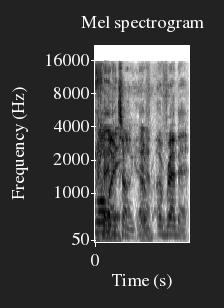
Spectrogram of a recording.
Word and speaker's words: Rebbe: How do you pronounce it? – Oh, Rebbe.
